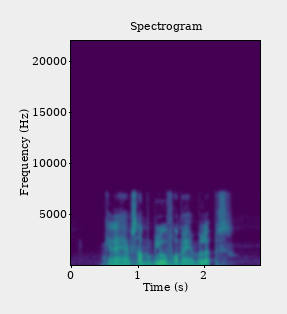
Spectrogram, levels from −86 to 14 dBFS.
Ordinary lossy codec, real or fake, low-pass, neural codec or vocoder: none; real; 7.2 kHz; none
